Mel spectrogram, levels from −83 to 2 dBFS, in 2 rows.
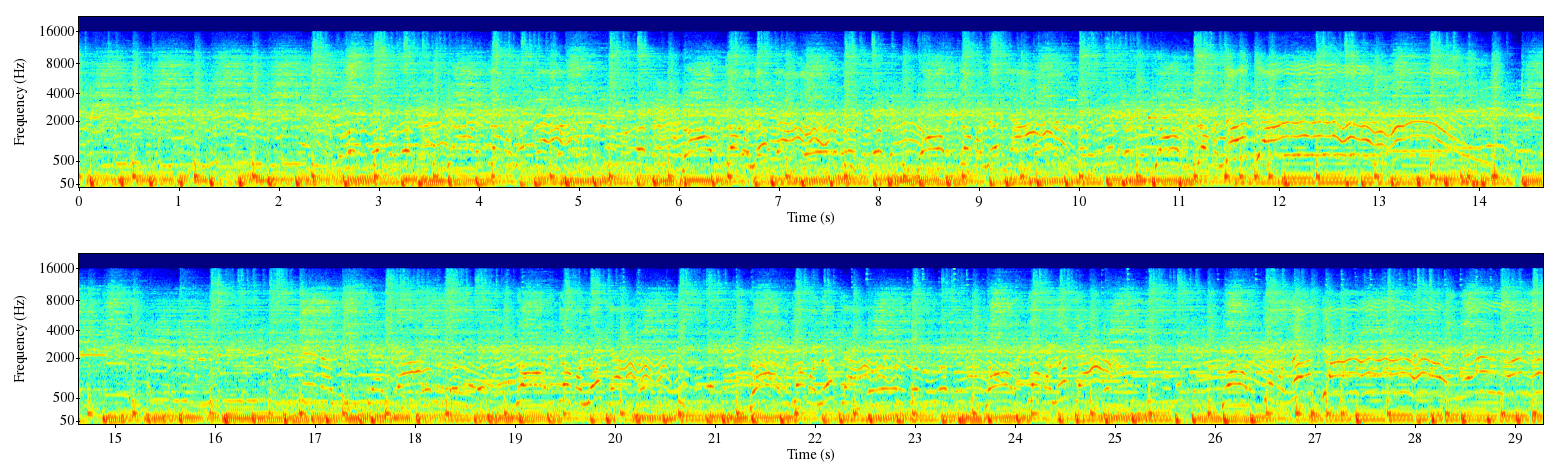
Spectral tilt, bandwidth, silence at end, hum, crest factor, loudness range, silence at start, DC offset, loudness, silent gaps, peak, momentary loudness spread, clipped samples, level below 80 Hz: -4 dB/octave; 16.5 kHz; 0 s; none; 16 dB; 2 LU; 0 s; under 0.1%; -16 LUFS; none; 0 dBFS; 3 LU; under 0.1%; -22 dBFS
